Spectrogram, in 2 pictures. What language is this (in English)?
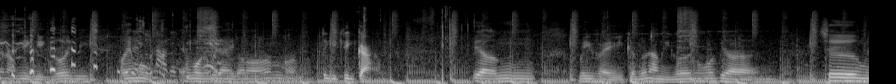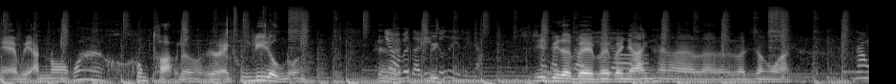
Vietnamese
